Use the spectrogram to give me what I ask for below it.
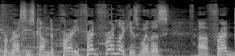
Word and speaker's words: Freundlich: Fred Freundlich is with us. Fred, your last name in German would be Freundlich. Right. How do you say it? Pretty close to that. Oh, great. Exactly that.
